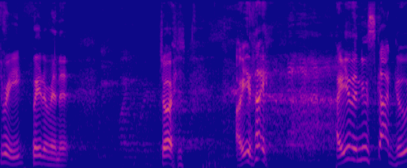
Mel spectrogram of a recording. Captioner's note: laughter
